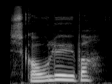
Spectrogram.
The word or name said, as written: skovløber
